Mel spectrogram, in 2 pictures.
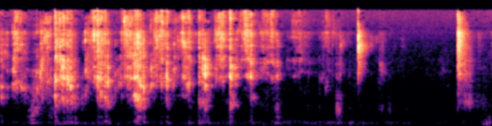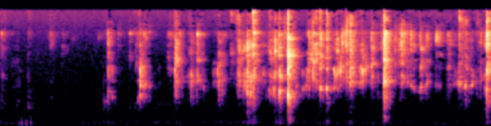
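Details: An Irish Terrier puppy gnaws ice, giving dense runs of crisp crunching and cracking. A few loud snaps stand out, and a quieter gap in the middle lasts about two seconds before the chewing resumes.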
